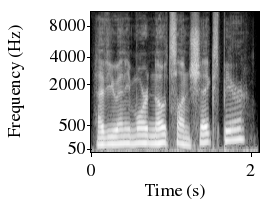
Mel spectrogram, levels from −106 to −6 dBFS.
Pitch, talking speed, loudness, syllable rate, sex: 145 Hz, 200 wpm, -15 LUFS, 5.9 syllables/s, male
